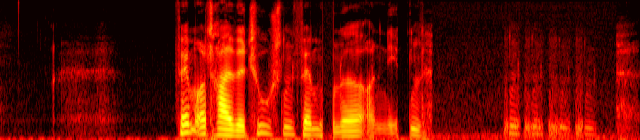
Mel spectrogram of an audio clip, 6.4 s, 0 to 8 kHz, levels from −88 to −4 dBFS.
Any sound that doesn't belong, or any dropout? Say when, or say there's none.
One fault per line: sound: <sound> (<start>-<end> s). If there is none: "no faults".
sound: dropout (3.2-3.3 s)
sound: laugh (5.0-6.0 s)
